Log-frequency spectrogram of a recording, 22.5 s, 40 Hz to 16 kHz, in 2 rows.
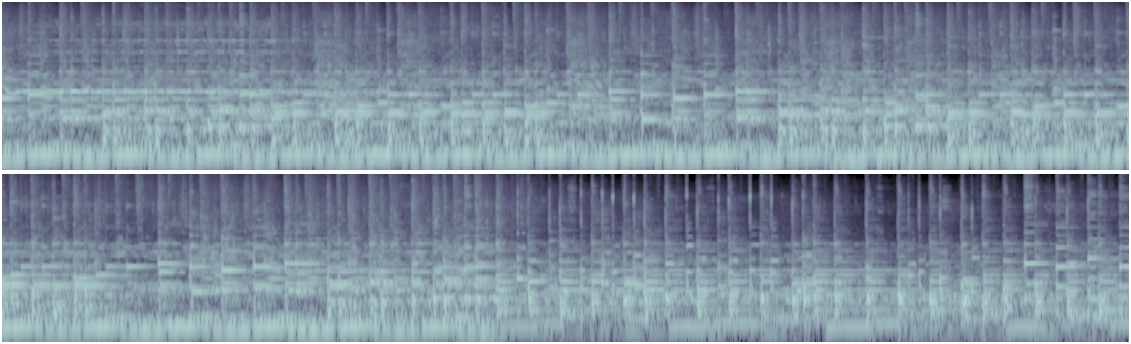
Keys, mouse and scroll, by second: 2.5-4.7 drag, 6.5 s, 8.8 x, 10.9 s, 19.0 Tab, 20.8 ctrl+r.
